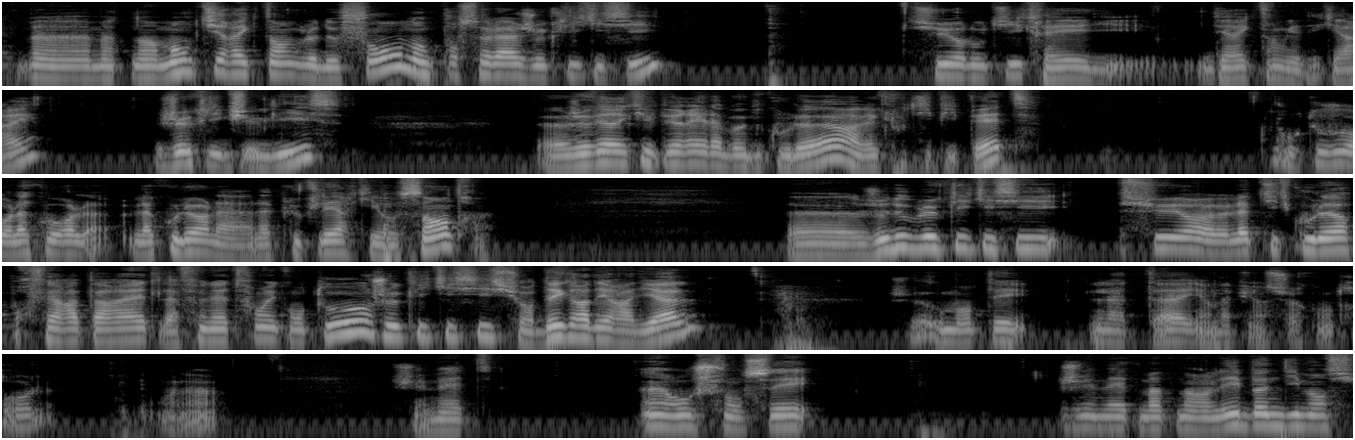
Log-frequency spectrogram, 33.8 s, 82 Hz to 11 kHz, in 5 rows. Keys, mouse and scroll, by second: 3.9 click, 7.4-8.7 drag, 11.2 click, 12.3 middle click, 13.8 click, 18.8 click, 23.0 click, 23.6 middle click, 25.1-27.8 ctrl+drag, 29.8-31.8 drag, 32.6 click.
